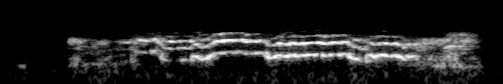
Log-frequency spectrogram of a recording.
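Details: One long, steady whine from a Blenheim Cavalier King Charles Spaniel puppy in an indoor pen, a harmonic cry holding level with small wavers and dips for about three seconds.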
